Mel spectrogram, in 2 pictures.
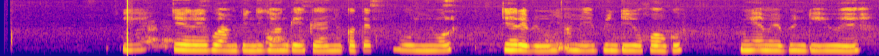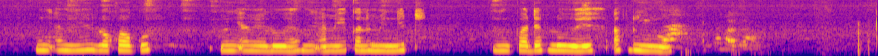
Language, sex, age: Wolof, female, 18-24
